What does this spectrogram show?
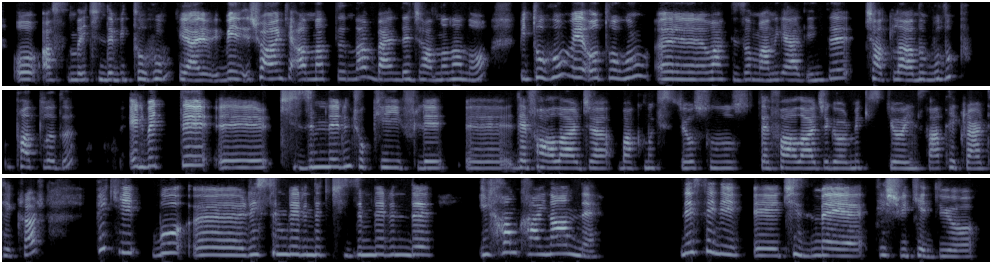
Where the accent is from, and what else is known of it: Trabzon, Turkey; born or raised there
